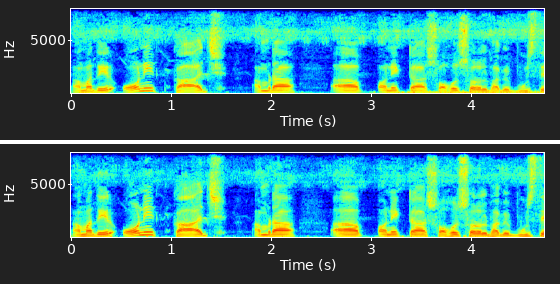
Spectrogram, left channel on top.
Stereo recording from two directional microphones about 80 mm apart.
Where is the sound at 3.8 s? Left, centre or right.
Right.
